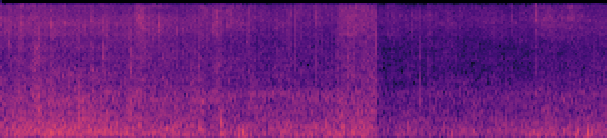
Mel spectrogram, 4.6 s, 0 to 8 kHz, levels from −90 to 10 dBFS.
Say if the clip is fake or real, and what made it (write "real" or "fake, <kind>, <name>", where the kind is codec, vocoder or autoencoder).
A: fake, codec, DAC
